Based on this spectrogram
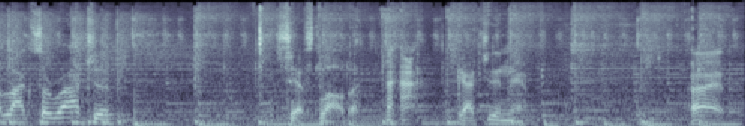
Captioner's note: laughs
